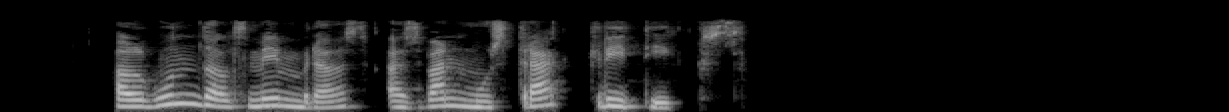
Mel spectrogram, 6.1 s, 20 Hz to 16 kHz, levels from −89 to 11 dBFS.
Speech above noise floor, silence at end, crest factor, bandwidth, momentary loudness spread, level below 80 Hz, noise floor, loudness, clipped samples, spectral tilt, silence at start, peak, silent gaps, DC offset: over 70 dB; 2.45 s; 20 dB; 8.2 kHz; 12 LU; -64 dBFS; under -90 dBFS; -21 LUFS; under 0.1%; -5.5 dB/octave; 0.6 s; -4 dBFS; 2.86-2.94 s; under 0.1%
